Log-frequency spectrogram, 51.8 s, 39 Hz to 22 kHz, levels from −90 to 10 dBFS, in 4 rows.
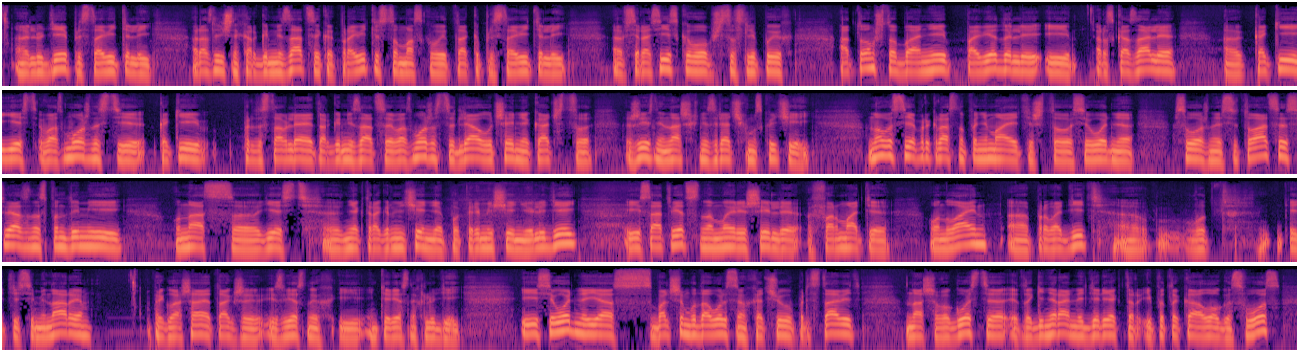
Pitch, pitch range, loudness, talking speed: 120 Hz, 110-130 Hz, -20 LUFS, 100 wpm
